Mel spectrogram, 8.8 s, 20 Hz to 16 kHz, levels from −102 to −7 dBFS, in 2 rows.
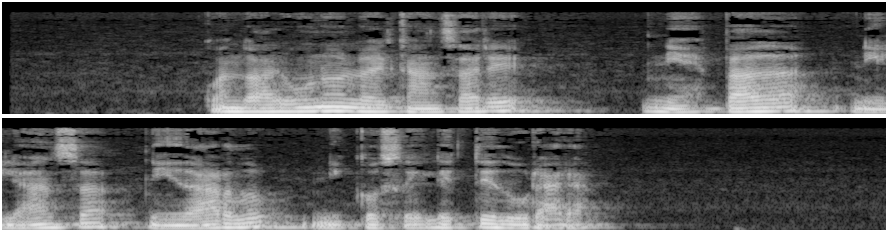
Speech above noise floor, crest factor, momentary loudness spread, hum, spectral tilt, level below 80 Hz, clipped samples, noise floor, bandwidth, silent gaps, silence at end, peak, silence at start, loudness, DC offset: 46 dB; 20 dB; 9 LU; none; -6 dB/octave; -50 dBFS; under 0.1%; -67 dBFS; 11.5 kHz; none; 1.4 s; -4 dBFS; 1 s; -22 LUFS; under 0.1%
